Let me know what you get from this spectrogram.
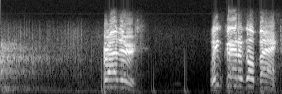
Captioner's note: gunshot; shouting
